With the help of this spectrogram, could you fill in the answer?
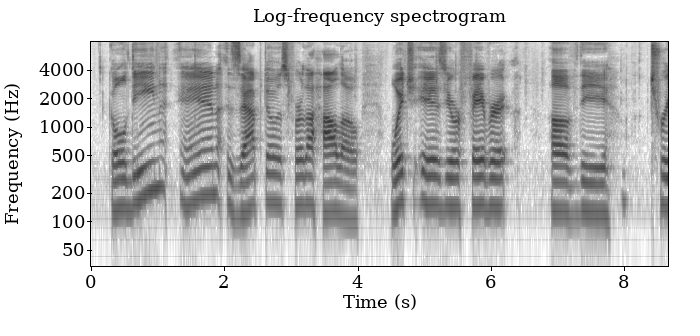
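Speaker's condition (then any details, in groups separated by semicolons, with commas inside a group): No condition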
